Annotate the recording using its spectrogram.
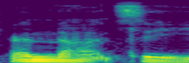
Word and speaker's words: Anansi: How do you pronounce Anansi? The African spider god or whatever her name is. Or his, or whatever it is. – Anansi, yeah.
